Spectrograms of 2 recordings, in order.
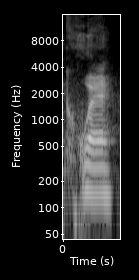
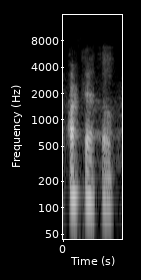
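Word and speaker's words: Paquetá: I'm not saying Que. I'm saying Ke. Ke. Paqueta. Yeah. Paqueta. I got a voice note from Russ. Stop saying Que. Say K. Yeah, because it's in fairness,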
